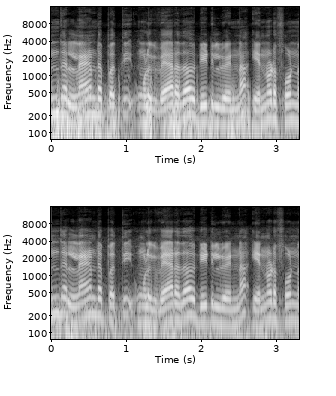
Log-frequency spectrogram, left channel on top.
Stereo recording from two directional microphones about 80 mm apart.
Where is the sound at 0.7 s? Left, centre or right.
Left.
